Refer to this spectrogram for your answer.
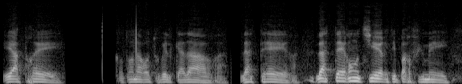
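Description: An actor playing a jealous but loyal young prisoner in a 1940s radio drama, taunting and earnest by turns. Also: male voice, fairly low pitch, animated, normal speed, darkish tone.

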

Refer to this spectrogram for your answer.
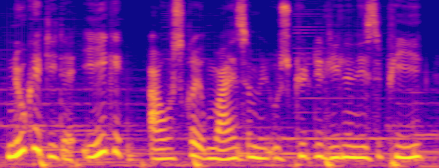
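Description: A woman's voice: mid-range voice, expressive, natural voice. A woman reading the lines of a playful young female Christmas elf girl in a giggly, teasing way, with music underneath.

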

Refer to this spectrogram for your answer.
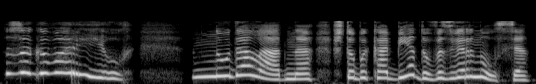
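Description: A woman's voice: extremely high pitch, animated, slow pace, no echo, pitched above the performer's own voice, heavily acted. A woman voicing a stern, bossy fairy-tale beauty past her prime, with clipped, commanding speech. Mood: mocking. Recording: dull lo-fi recording.

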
